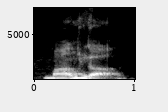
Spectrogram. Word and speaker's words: manga: Tulisannya manga, tapi kita bacanya double G. Mangga.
